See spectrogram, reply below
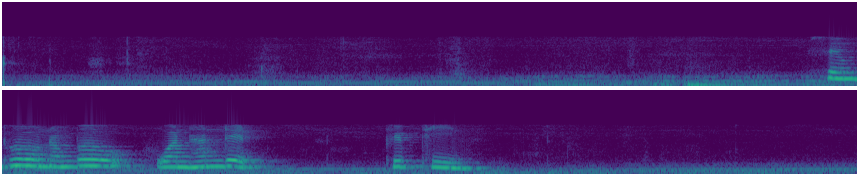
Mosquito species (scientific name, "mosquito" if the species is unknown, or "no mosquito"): no mosquito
